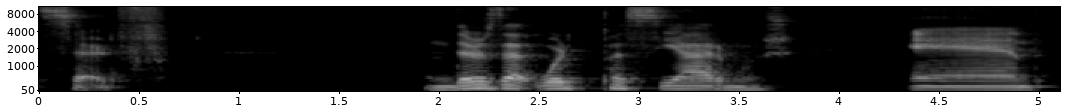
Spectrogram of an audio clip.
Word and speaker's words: surf: a pressure the surf we pronounce Surf englishy not surf but serf and there's that word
